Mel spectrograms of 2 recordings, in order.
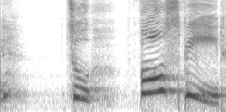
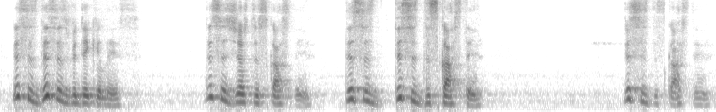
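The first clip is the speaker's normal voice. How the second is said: muttered disgust; 7 semitones lower, 10 dB quieter than usual. Real, not acted. Disgusted by the smell.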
